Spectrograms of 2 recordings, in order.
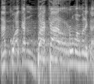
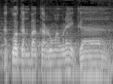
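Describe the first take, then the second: First: It is said in an angry tone. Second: It is said in a calm tone.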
